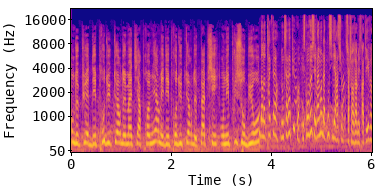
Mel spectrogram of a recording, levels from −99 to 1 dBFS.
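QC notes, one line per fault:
3.76 to 6.02 s, section at the wrong speed: from 3.76 s to the end the audio runs at twice its recorded speed, with pitch rising roughly ten semitones in one abrupt step, so the sound turns high and hurried. Likely a playback or edit clock mismatch on that section.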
